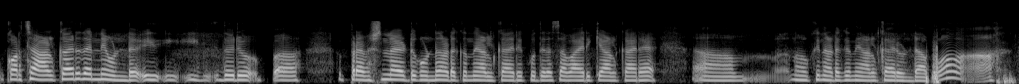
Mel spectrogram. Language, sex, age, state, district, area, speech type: Malayalam, female, 18-30, Kerala, Wayanad, rural, spontaneous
